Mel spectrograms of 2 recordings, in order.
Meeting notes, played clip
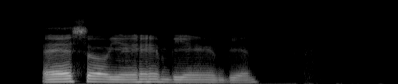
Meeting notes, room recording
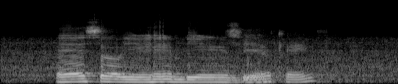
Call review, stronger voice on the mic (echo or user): echo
